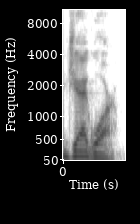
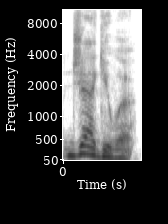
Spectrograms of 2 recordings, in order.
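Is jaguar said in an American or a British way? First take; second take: American; British. First: The word is said the American way. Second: The word is said the British way. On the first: "I say jaguar" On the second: "you can be British and say jaguar"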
